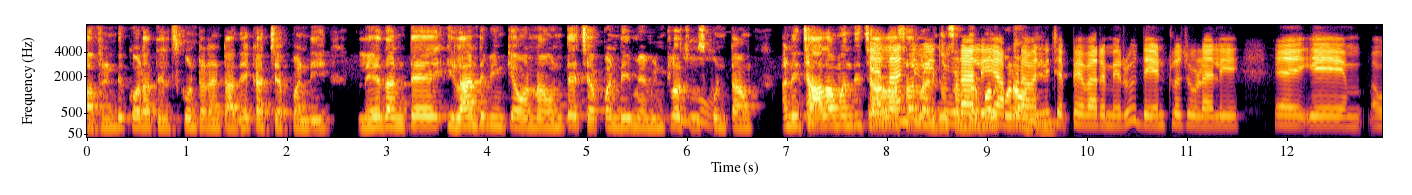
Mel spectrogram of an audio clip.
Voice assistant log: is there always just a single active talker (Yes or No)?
No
